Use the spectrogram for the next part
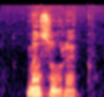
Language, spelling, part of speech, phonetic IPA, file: Polish, mazurek, noun, [maˈzurɛk], LL-Q809 (pol)-mazurek.wav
